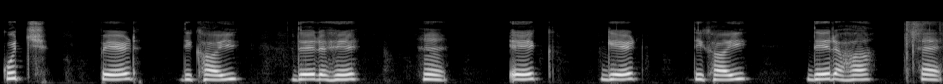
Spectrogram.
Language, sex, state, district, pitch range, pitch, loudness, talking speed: Hindi, female, Himachal Pradesh, Shimla, 225-245 Hz, 235 Hz, -13 LUFS, 75 wpm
